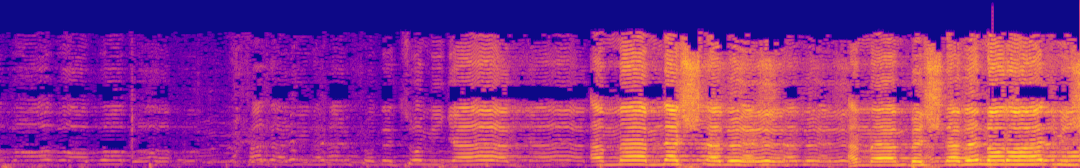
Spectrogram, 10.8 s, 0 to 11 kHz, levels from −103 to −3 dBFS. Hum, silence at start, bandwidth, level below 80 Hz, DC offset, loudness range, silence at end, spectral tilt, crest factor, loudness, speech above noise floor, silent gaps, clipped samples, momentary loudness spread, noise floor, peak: none; 0.05 s; 9.4 kHz; -60 dBFS; under 0.1%; 14 LU; 0 s; -0.5 dB/octave; 20 dB; -15 LUFS; 35 dB; none; under 0.1%; 22 LU; -52 dBFS; 0 dBFS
